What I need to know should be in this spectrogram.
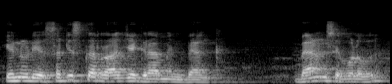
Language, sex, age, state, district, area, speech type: Tamil, male, 45-60, Tamil Nadu, Dharmapuri, rural, read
